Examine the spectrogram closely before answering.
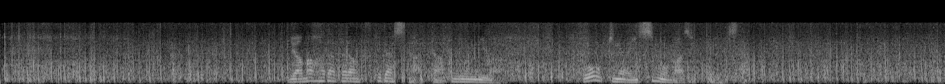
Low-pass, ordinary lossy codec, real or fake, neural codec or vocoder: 7.2 kHz; none; fake; codec, 16 kHz in and 24 kHz out, 1 kbps, XY-Tokenizer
